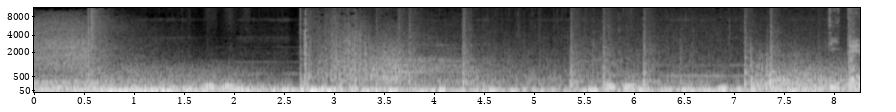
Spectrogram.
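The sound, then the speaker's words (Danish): Relentless rifle fire and booming shell explosions as Danish positions are attacked at four in the morning, bullets and shells hammering ramparts and soldiers, a dense barrage of sharp cracks over deep rumbling blasts, continuous and loud throughout with no voices. “Geværkugler og granater hamrer ned over både volde og soldater og smadrer alt i nærheden.”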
